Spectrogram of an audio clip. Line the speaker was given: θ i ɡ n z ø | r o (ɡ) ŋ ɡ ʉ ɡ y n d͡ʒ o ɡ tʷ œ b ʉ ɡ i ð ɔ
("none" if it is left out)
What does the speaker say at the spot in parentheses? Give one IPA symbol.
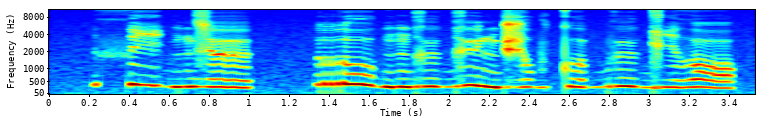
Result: ɡ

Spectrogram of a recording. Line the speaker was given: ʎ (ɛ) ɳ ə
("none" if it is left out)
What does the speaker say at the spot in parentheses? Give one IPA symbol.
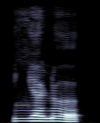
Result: ɛ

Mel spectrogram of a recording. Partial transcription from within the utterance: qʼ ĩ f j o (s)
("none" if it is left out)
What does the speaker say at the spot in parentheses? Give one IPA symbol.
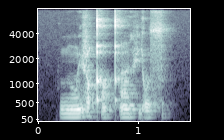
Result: s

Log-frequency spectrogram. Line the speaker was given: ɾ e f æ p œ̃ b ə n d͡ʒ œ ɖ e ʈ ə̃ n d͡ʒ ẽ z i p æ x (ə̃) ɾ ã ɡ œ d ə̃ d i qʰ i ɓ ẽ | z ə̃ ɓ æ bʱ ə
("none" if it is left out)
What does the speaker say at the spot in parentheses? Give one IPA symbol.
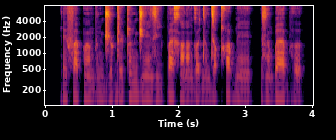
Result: ã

